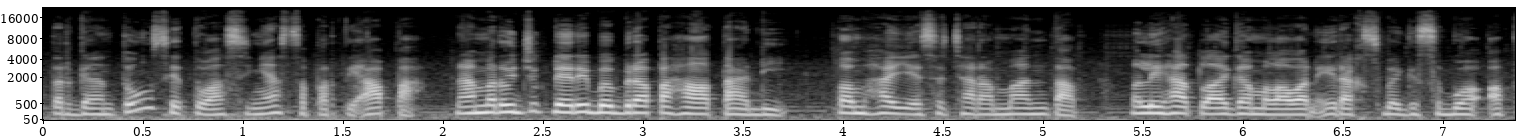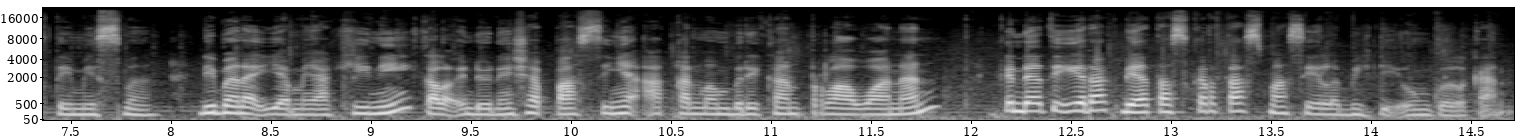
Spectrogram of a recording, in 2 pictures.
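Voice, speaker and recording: Woman reading soccer news, casual opinionated asides, faint music behind. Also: lowish voice. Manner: opinionated, chatty. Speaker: football news narrator. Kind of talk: scripted narration with casual asides.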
